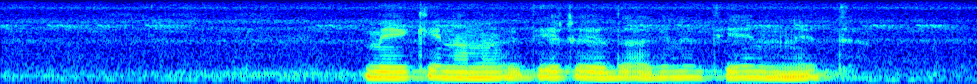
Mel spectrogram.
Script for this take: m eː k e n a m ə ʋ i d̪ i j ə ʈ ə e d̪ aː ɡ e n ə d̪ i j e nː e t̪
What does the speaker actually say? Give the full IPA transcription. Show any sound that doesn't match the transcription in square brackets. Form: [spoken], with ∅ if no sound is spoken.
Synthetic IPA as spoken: m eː k e n a m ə ʋ i d̪ i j ə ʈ ə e d̪ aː ɡ e n ə [t̪] i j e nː e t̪

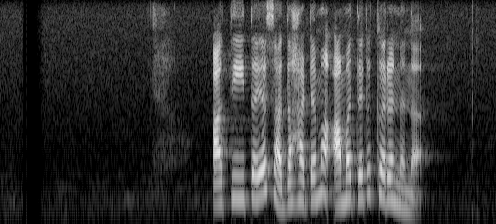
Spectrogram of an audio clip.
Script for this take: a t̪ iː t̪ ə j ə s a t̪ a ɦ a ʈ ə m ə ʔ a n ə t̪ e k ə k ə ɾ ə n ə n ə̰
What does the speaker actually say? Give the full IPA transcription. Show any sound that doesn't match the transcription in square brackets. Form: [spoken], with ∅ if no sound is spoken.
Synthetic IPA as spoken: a t̪ iː t̪ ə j ə s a [d̪] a ɦ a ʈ ə m ə ʔ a [m] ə t̪ e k ə k ə ɾ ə n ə n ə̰

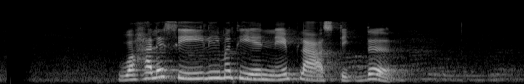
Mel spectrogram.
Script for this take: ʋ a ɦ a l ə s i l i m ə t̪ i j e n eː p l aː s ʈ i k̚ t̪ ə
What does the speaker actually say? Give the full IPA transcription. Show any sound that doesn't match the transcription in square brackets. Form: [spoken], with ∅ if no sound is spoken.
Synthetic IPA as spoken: ʋ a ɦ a l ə s [iː] l i m ə t̪ i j e [nː] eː p l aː s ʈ i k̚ [d̪] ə

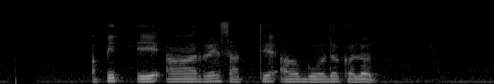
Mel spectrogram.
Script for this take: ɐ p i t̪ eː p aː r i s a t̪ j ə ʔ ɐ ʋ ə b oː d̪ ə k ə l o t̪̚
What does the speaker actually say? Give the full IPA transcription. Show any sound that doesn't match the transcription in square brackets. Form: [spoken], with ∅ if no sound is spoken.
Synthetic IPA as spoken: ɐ p i t̪ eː [ʔ] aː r [e] s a t̪ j ə ʔ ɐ ʋ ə b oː d̪ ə k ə l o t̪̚

